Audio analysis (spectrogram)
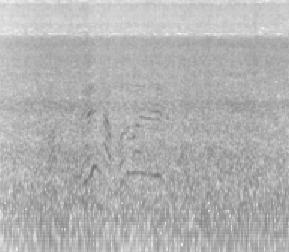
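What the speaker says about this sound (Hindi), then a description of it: "पानी की रफ्तार तेज है।" A fast-flowing flood torrent rushes past rocks in Uttar Pradesh, a dense, loud, continuous roar with wind buffeting the microphone and no clear pauses.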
